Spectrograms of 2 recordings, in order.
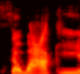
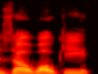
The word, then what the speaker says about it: Zoki: my name right because everybody goes Zaki or Z zi and it's like zoo or zoki zoki it doesn't have two o's so zoki he's got some goodies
